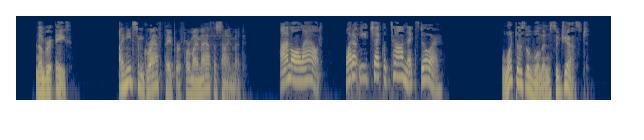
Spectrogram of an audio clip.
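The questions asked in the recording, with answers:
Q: What does the woman suggest?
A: Asking Tom next door for graph paper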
